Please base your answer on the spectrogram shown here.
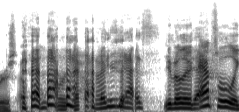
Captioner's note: laughs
